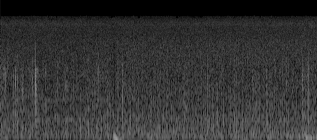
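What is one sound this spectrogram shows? Footsteps echo along a hard corridor.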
